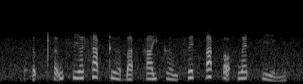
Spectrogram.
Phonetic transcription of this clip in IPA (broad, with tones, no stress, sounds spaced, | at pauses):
ʔ ə˨˩ p̚ t̪ʰ ə̰˧˥ w f i˨˦ ə̯ s a˦˥ k̚ t̪ ɨ̤˨˩ ə̯ ɓ a˨˩ k̚ x a˧ j k ə̤ː˨˩ w f e˦˥ k̚ ʔ a˦˥ k̚ ʔ ɔ̰˧˨ h w ɛ˦˥ t̚ k i˧˩˨ n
